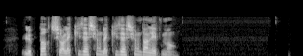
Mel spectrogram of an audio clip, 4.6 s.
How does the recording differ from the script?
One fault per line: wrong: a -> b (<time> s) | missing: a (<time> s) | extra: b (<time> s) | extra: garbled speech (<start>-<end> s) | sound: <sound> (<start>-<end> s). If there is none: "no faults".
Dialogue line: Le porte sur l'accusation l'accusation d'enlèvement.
no faults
